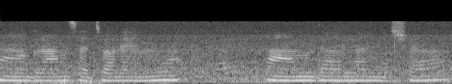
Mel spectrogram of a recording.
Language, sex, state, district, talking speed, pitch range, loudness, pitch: Telugu, female, Andhra Pradesh, Manyam, 55 wpm, 175-185 Hz, -15 LUFS, 180 Hz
